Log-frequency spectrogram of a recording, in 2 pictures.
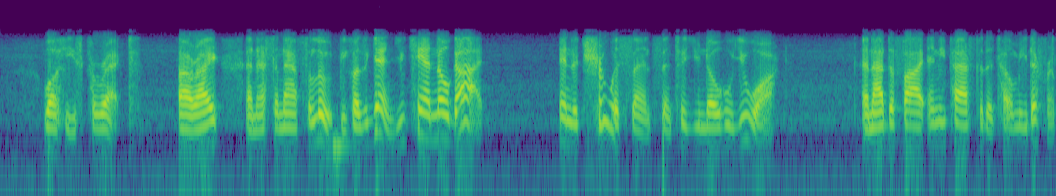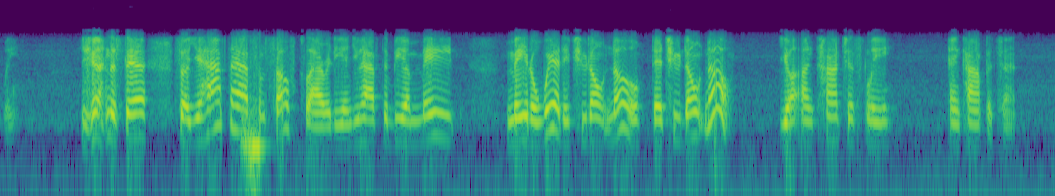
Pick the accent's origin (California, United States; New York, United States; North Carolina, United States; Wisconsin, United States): New York, United States; Brooklyn; I'm from Brooklyn. I'm a guy from Brooklyn. You know what I'm saying? I grew up, you know, Lafayette Gardens.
